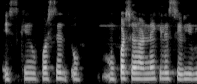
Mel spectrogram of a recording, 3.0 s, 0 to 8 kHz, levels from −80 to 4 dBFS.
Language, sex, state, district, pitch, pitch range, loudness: Hindi, female, Bihar, Muzaffarpur, 200 Hz, 190-205 Hz, -22 LUFS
